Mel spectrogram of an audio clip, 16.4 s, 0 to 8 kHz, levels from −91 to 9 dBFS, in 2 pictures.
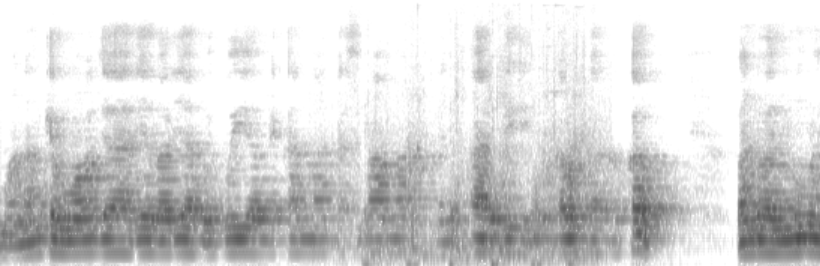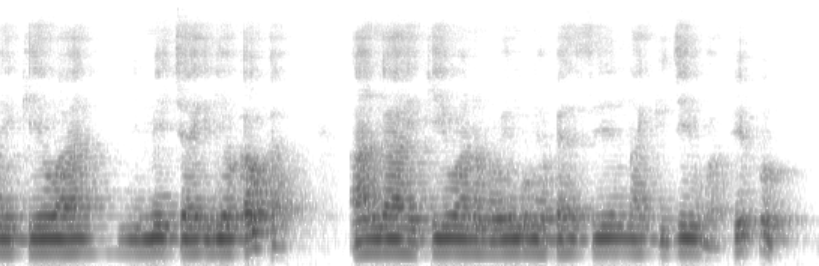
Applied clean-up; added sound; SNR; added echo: neural separator model SepFormer DNS4.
